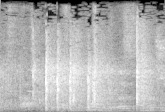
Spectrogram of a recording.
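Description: Low, indistinct talk with several sharp taps, the loudest about three-quarters of the way through.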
